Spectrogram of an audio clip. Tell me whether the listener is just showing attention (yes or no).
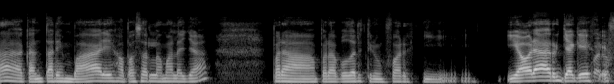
yes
